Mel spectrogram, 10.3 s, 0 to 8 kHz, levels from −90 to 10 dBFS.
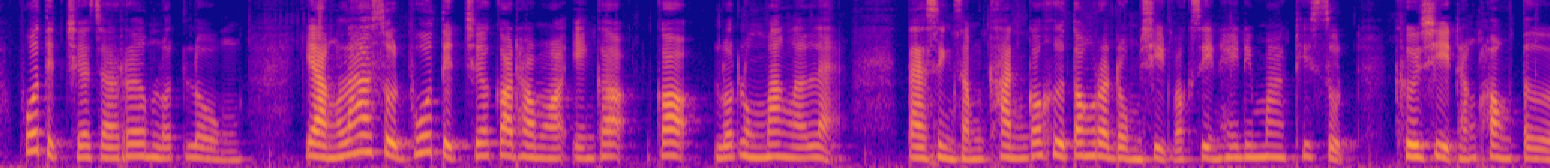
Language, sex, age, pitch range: Thai, female, 20-39, 175-220 Hz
